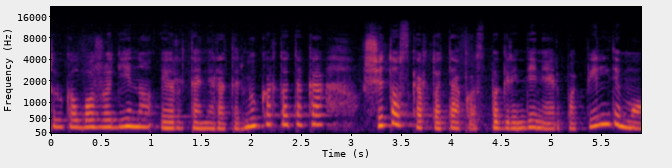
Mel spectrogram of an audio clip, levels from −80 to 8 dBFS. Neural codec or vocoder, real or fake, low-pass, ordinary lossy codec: vocoder, 44.1 kHz, 128 mel bands every 256 samples, BigVGAN v2; fake; 14.4 kHz; MP3, 64 kbps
